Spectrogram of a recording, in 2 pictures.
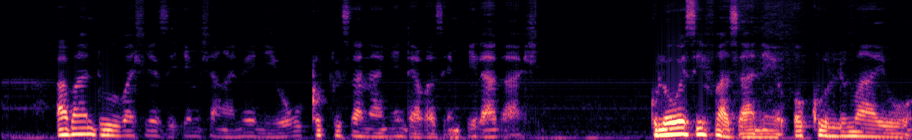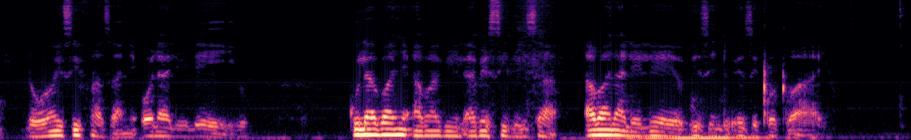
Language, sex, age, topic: North Ndebele, male, 25-35, health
